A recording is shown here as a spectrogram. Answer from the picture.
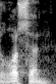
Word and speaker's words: Ghosn: En arabe ça se prononce Rosson et mais c'est difficile Rosson pour des Américains des Français ou des Japonais.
